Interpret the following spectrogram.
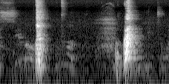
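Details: A Miniature Schnauzer puppy barks for the first time, giving two short, high, yappy barks about a second apart.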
